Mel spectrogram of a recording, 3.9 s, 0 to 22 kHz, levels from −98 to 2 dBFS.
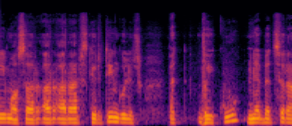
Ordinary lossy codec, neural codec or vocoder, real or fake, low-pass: AAC, 96 kbps; vocoder, 44.1 kHz, 128 mel bands every 512 samples, BigVGAN v2; fake; 14.4 kHz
